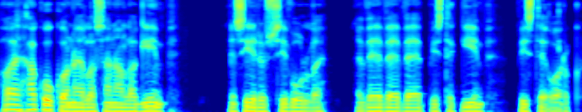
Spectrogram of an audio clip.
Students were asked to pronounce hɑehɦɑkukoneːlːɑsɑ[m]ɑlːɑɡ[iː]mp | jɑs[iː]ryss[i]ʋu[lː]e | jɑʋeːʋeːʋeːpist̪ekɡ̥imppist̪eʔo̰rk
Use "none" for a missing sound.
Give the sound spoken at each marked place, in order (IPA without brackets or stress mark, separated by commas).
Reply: n, i, iː, i, lː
